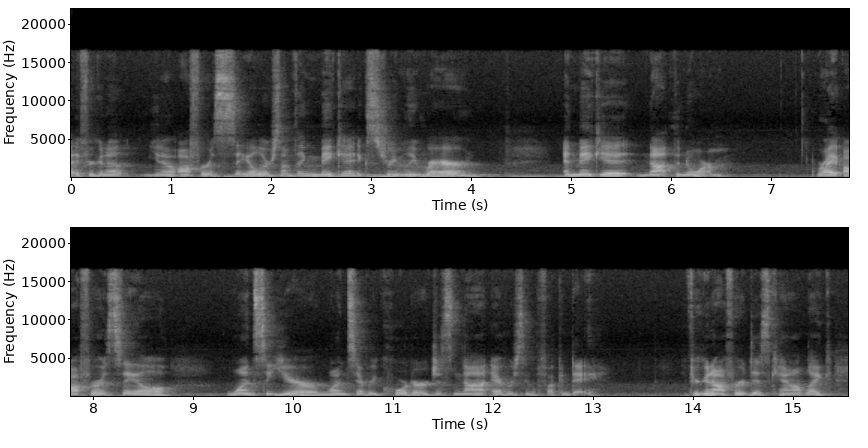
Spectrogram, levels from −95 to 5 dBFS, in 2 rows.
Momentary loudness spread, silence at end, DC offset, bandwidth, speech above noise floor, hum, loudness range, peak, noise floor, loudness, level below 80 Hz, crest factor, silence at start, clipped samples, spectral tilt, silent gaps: 15 LU; 0 s; under 0.1%; 17 kHz; 23 dB; none; 3 LU; -10 dBFS; -51 dBFS; -28 LUFS; -58 dBFS; 20 dB; 0 s; under 0.1%; -4.5 dB/octave; none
